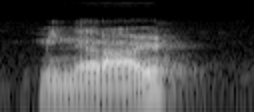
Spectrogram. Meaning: 1. mineral 2. clipping of Mineralwasser
- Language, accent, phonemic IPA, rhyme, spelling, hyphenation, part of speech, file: German, Austria, /ˌmɪnɐˈʁaːl/, -aːl, Mineral, Mi‧ne‧ral, noun, De-at-Mineral.ogg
